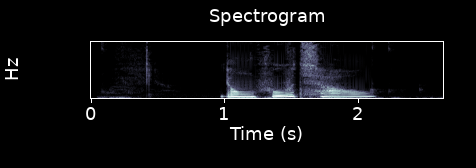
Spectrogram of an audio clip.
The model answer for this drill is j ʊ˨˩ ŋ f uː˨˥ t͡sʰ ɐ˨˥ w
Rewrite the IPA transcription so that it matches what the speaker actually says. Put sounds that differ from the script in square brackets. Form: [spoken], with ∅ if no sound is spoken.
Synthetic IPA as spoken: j ʊ˨˩ ŋ f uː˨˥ t͡sʰ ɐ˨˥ w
